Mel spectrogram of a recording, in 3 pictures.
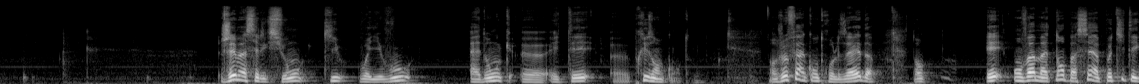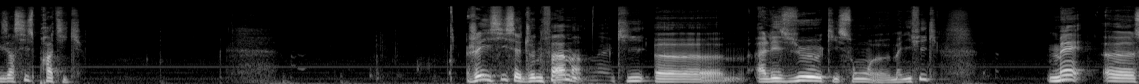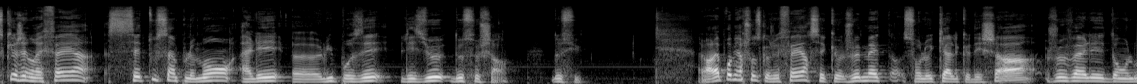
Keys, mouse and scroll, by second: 0.6 Delete, 7.3 ctrl+z, 12.9 click, 15.2 ctrl+shift+a, 22.8 click, 27.6 click, 30.5 click.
